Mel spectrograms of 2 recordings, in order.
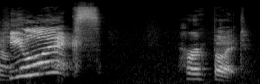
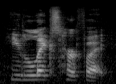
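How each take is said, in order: First: High, loud burst on "licks"; scandalized reveal. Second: Said in the usual way. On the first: Real, not acted. Teller revealing what the kid did, loud and scandalized. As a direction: blurt "licks" high, then drop for the rest. Climax of story, then repeated.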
